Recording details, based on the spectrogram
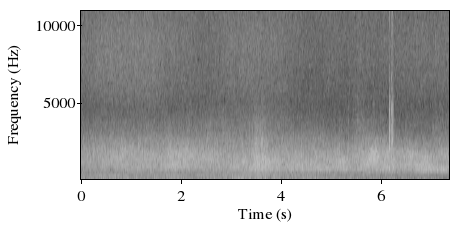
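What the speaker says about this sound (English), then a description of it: "There's the King Air just on the approach now" A King Air turboprop on approach to Newcastle airport, heard as a steady, broad engine roar and rumble from a distance, holding an even loudness throughout without any talking.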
